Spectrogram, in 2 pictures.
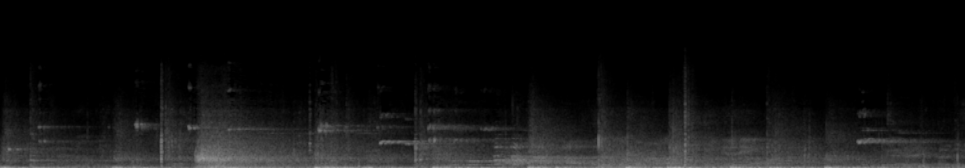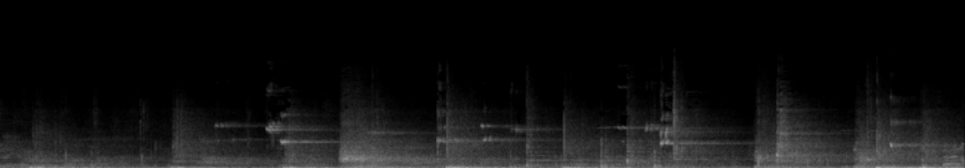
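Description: Rackets hit a shuttlecock back and forth in a large echoing hall.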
